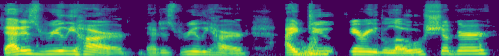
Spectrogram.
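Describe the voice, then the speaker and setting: A woman's voice: lowish voice, lively intonation, measured pace, fairly bright tone, no echo. Chatty woman hosting a livestream. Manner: chatty, reads viewer comments aloud, laughs often. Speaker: livestream face paint host. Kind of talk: casual livestream chat.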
